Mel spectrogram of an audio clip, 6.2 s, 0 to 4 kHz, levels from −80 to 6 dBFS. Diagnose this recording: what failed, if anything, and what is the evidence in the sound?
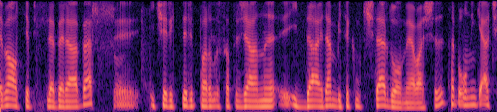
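Comfort noise in place of the background, at the call-processing stage: between 0.44 and 0.58 s the textured room background, about 30 dB below the loudest speech, turns into a smooth, even hiss at an unchanged level, likely from discontinuous transmission. On a spectrogram that stretch of the noise floor, capped at 4 kHz, goes uniform and grainless.

Sound dropped by the voice detector, also in call processing: from 1.22 to 1.42 s and from 1.76 to 1.88 s, speech is replaced by steady noise, with about 140 ms and 60 ms of it lost, likely because the detector classed that speech as background. On the waveform the speech envelope collapses to a flat noise band, then resumes abruptly.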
